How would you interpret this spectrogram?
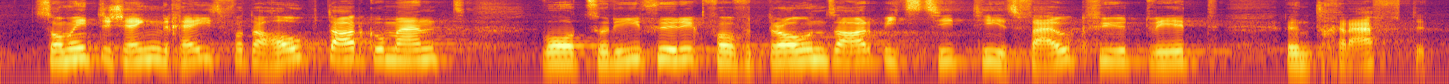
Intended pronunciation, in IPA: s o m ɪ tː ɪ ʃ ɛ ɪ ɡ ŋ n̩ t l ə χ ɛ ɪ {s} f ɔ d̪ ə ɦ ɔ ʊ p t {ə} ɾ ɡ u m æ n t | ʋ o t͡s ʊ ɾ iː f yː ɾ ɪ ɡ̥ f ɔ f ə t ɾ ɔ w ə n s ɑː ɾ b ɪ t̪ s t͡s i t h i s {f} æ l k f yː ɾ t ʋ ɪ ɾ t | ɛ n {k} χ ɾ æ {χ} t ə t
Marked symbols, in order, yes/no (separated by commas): yes, no, yes, no, no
